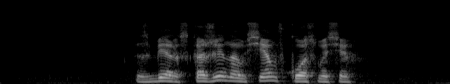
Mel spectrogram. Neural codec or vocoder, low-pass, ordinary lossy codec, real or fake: none; 7.2 kHz; none; real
